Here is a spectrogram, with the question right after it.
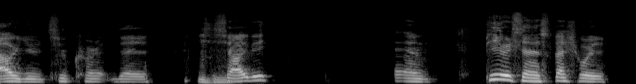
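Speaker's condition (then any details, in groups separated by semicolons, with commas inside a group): Cerebral palsy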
